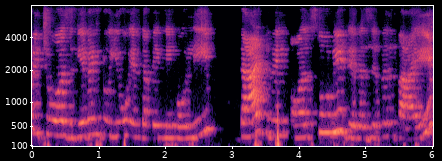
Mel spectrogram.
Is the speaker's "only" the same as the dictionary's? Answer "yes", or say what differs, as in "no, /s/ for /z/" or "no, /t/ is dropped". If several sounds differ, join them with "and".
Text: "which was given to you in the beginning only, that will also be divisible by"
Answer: no, /n/ is dropped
